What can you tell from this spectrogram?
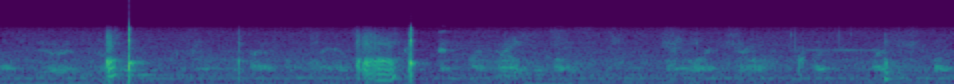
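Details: Girl with hiccups: two sharp, abrupt gulping catches a few seconds apart over quiet room sounds and faint vocal noises.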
